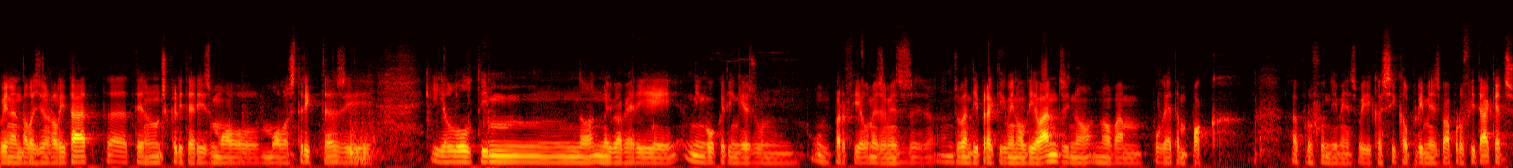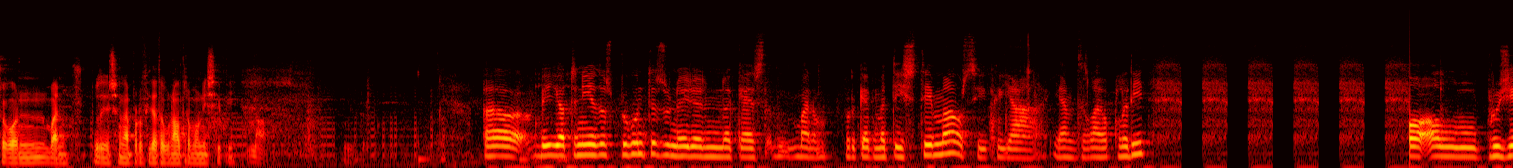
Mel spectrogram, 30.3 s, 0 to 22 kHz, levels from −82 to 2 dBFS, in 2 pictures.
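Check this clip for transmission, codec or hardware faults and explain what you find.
There is one fault, near the end of the clip. From 26.94 s to 29.22 s the same 246 ms burst plays five times, each followed by about 211 ms of dead digital silence, so it hammers at a steady 457 ms rhythm. This is a stutter with silent gaps, likely from the player or stream stalling, replaying its last buffered fragment at each retry and then running dry. Whatever audio belonged in that stretch never plays.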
